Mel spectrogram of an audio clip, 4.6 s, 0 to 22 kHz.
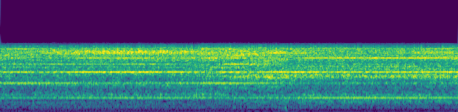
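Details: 1999 Saab 9-5 2.0T, 156k miles: steady high-pitched whine over idle until warm; sump had thick sludge build-up, fixed by removing and cleaning sump and strainer/pickup.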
